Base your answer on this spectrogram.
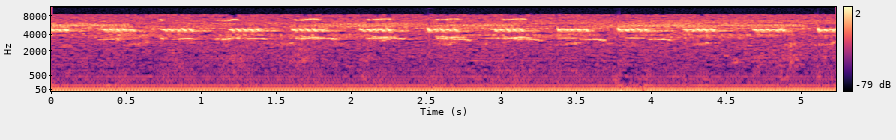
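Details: Cricket calling in the wilderness of eastern Botswana, recorded at 2:30 am on 21 May 16: high, thin chirps repeated about four times per second in a steady run, over a constant low hum.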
